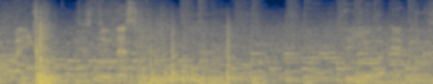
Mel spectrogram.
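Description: Background music throughout, with one sharp knock about half a second in from a plywood companionway hatch board being handled in its frame.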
